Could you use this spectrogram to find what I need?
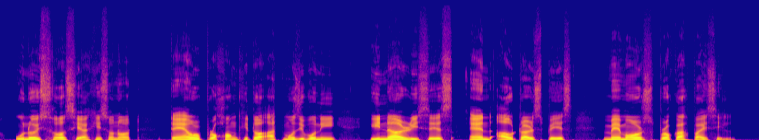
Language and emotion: Assamese, neutral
